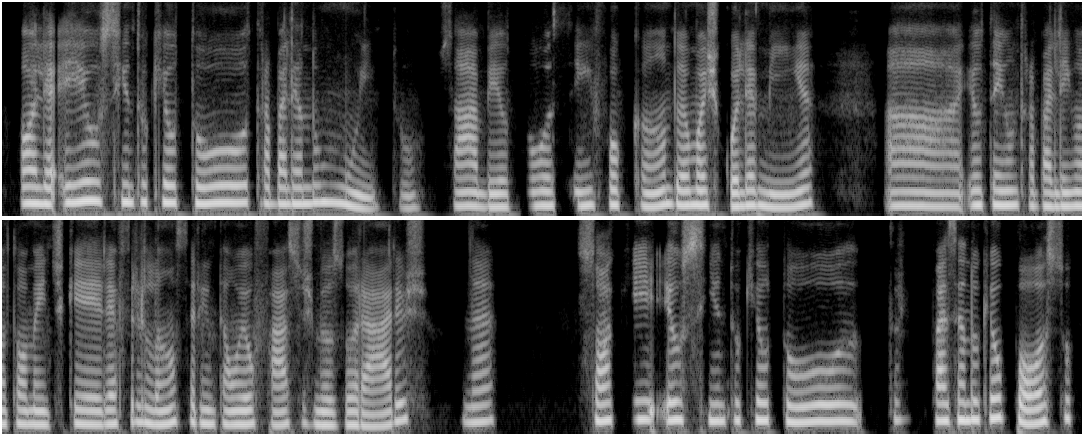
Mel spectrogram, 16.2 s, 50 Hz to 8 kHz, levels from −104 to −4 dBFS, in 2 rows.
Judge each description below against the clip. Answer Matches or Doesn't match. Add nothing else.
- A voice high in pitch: Matches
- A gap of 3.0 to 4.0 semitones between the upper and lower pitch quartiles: Matches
